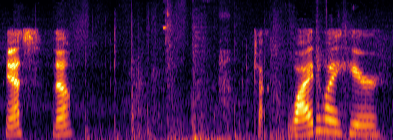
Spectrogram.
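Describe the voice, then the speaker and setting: A woman's voice: a little high, slow, sharp tone, a little hiss or hum. A woman doing casual live game commentary, chattily thinking aloud and reacting as she plays. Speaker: video game streamer.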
